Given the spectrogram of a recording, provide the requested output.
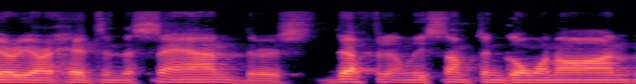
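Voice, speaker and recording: Speaking at a fairly quick pace with a Spanish accent, this voice comes over a quiet background. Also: man. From Chile, moved to Utah at nine. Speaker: speaker and author. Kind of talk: interview, personal story. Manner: animated storytelling.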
